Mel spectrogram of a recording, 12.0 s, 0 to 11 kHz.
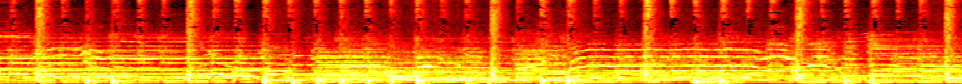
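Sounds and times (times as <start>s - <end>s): band playing rock music: 0.0s - 12.0s
electric guitar chords: 0.0s - 12.0s.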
